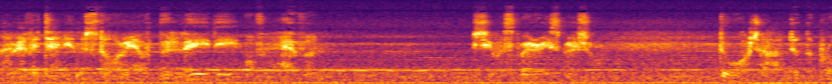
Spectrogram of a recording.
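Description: Whispered voices from a film trailer's soundtrack, in phrases of a second or two with pauses between, over a faint steady drone tone.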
